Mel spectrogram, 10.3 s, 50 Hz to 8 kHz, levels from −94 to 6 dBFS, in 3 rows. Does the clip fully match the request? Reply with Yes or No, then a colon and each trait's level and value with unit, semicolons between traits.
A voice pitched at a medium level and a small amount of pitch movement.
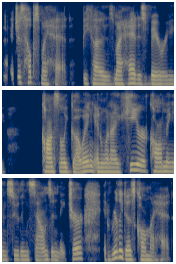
Yes: medium, 150 Hz; narrow, 2.0 semitones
